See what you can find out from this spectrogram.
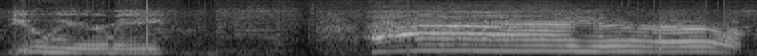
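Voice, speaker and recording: A man playing a belligerent military zealot in an amateur audio drama, rallying with drawn-out shouts. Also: very high voice, music in the background, exaggerated voice, low-quality recording. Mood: fired-up, aggressive.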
